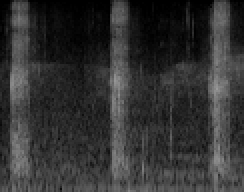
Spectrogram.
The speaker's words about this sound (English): Strippaggio, or stripping. It's slurping, essentially. You slurp, drawing in air in the corners of your mouth, which aerosolizes the oil and makes the aromas go back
